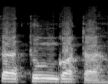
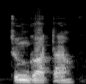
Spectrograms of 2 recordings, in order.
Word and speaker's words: Tuqota: It's pronounced Tungota. There's a little sort of like a hidden NG at the TU. So Tungota.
